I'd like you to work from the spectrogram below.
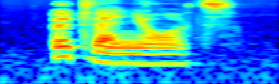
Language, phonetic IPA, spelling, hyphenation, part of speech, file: Hungarian, [ˈøtvɛɲːolt͡s], ötvennyolc, öt‧ven‧nyolc, numeral, Hu-ötvennyolc.ogg
- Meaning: fifty-eight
